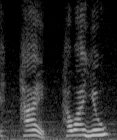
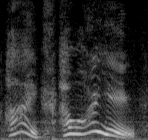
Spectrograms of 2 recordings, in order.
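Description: First: The greeting is said in a flat, dull tone. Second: The greeting is said with lively, cheerful intonation. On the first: The speaker calls it wrong. "Chứ không lẽ" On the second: The speaker calls it right. "Ví dụ mình vui, mình hớn hở, mình gặp nó"

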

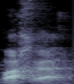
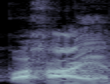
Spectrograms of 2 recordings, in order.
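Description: First: The word ends in a plain a vowel. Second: The word ends in an ai sound. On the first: This is the written form. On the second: This is the colloquial spoken form.

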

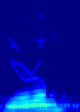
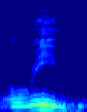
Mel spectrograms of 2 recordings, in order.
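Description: First: It is said the common way, not 'oo-reem'. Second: It is said as 'oo-reem'. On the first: "that's what most people pronounce it that way" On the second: "O-O hyphen R-E-E-M, looks like Urim to me"

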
